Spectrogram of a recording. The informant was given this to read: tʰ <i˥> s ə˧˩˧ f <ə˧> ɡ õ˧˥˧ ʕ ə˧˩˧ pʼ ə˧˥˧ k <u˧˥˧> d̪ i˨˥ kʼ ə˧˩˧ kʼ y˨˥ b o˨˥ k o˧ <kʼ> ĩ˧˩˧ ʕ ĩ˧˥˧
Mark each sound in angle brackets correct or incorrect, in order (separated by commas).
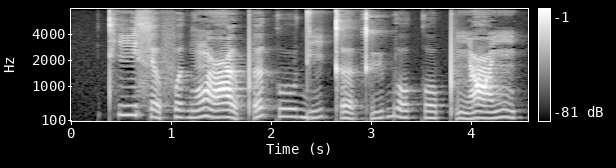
correct, correct, incorrect, incorrect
